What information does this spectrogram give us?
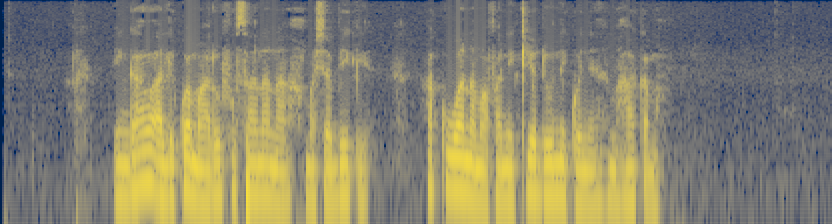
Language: Swahili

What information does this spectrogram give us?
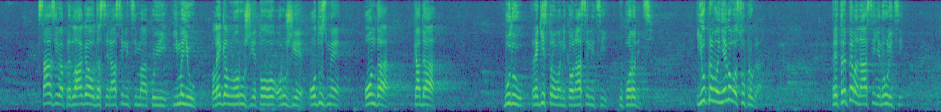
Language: Serbian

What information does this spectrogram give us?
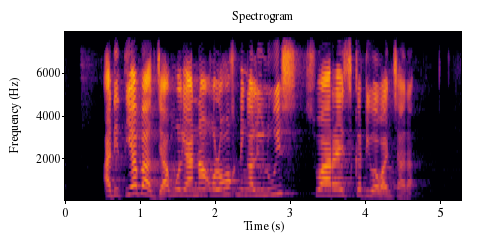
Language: Sundanese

